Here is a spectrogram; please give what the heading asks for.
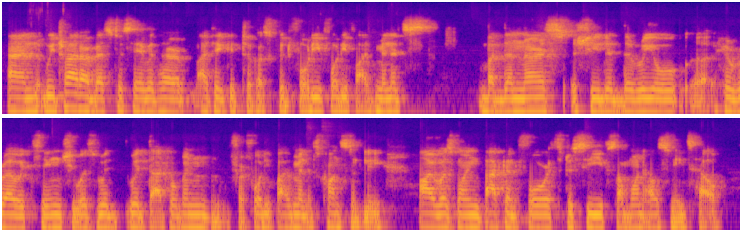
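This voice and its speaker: A man in his twenties with a Pakistani accent, giving a shaken, halting eyewitness account in an interview. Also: on the low side, monotone, vocal fry, sharp tone, rough recording. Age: 20s. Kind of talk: interview account of a traumatic event.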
